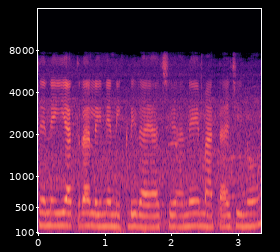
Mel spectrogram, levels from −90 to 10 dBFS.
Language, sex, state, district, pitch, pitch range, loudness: Gujarati, female, Maharashtra, Mumbai Suburban, 195 Hz, 185-200 Hz, -17 LUFS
